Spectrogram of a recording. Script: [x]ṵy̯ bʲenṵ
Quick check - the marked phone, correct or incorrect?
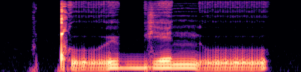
incorrect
